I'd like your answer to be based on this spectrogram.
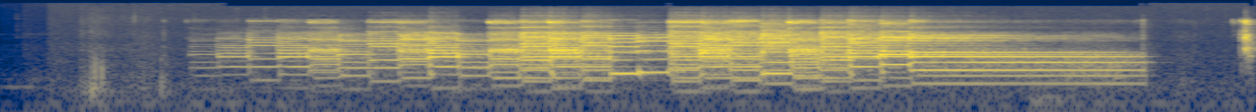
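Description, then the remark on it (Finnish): A short, bright electronic theme jingle, newly made: a chiming synth melody steps through quick rising and falling notes for about four seconds, fairly loud and alone, then cuts off abruptly. “oli tehnyt meillä aivan fantastisen, mahtavan, ihanan kihelmöillä tota, uuden tunnuspiisin.”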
